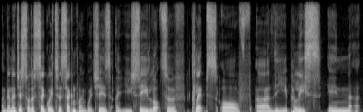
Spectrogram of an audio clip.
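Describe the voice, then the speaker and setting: A man hosting a commentary monologue, speaking in a measured, hesitant way with many fillers and restarts. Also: medium pitch, steady tone, mellow, no room sound, clean studio sound. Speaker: commentary channel host.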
